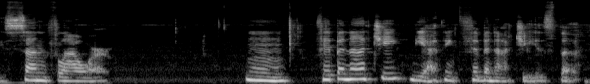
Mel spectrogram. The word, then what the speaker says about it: Fibonacci: shell and the sunflower Fibonacci yeah I think Fibonacci is the correct pronunciation all right spirit and nature let's see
